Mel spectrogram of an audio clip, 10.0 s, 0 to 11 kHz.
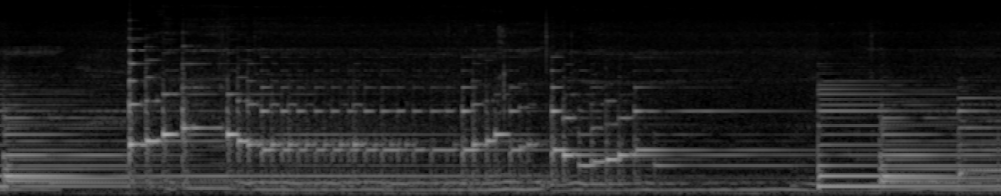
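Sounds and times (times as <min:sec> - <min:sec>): solo jazz piano ballad: 0:00.0 - 0:10.0.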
